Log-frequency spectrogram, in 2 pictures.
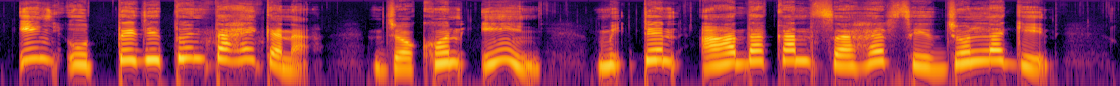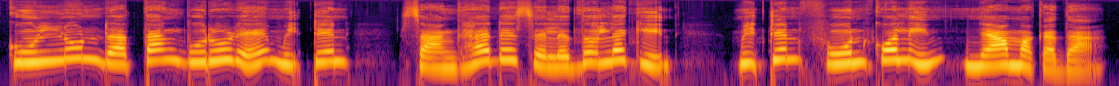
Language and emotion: Santali, happy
